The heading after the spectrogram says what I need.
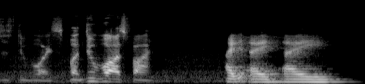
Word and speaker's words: DuBois: I say DuBois. I think it's been Americanized somewhere along the chain. I don't know. It's as far back as I know. It's just DuBois.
